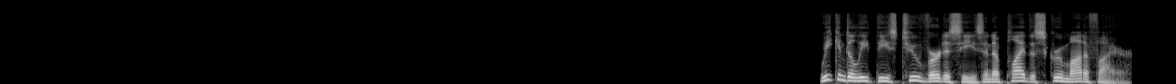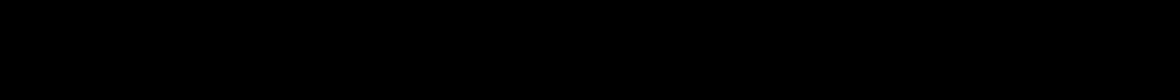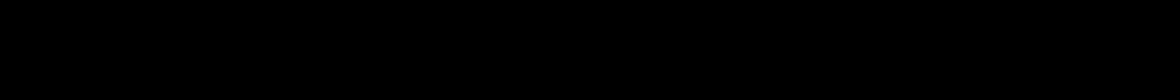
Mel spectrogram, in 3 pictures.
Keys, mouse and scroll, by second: 8.7 shift+middle click, 9.3 Tab, 10.8 1, 11.2 click, 11.4 b, 14.0 click, 14.6 x, 16.5 Tab, 17.7 middle click, 18.6-19.4 scroll down 10, 19.7 middle click, 20.5 KP_Decimal, 21.8 middle click, 22.7 middle click, 22.8 middle click, 23.4 KP_1, 26.1 click, 26.9 click, 30.3 click, 32.3 click, 34.0 scroll down 1, 34.5 middle click, 34.5 scroll down 3.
